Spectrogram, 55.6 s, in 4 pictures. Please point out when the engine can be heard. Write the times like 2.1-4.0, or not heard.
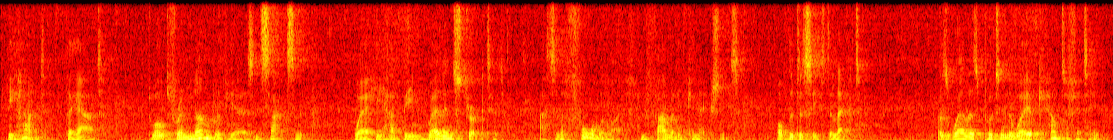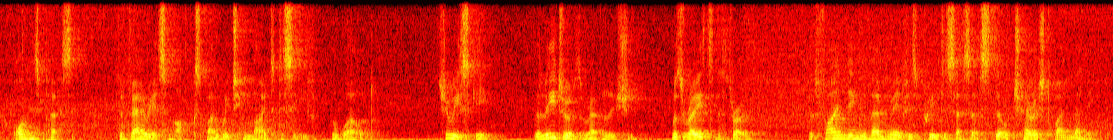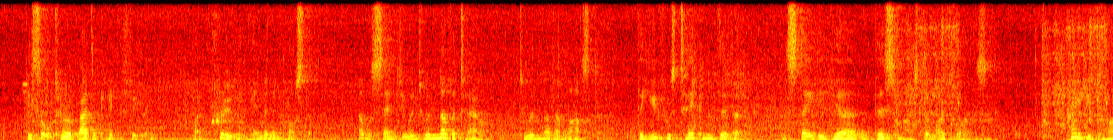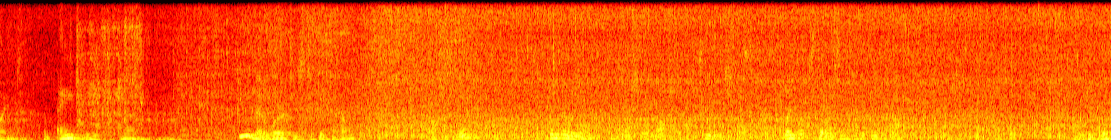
28.1-55.5.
